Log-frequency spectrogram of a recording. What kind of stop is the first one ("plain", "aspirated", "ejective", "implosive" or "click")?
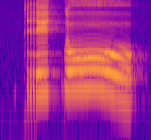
plain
